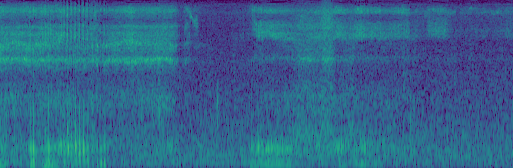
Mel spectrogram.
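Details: Sleeping dog named Tucker making amusing snoring noises, a long airy hiss with a soft rattling undertone, breaking off briefly and then resuming as another raspy breath.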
